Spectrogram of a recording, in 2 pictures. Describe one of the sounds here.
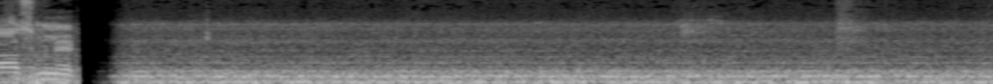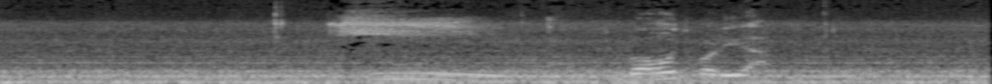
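A man chews food with his mouth close to the microphone.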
